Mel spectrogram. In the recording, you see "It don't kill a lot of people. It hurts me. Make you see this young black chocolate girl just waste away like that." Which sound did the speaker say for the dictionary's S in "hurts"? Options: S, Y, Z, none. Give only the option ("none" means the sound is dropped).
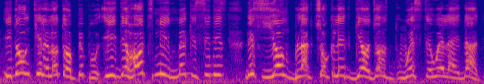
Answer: none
